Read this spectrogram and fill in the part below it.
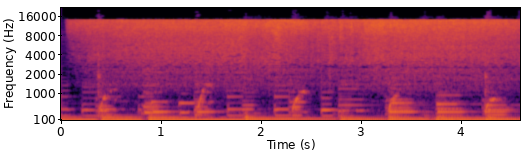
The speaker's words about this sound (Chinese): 乌拉拉拿出煎勺，煎香喷喷培根。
